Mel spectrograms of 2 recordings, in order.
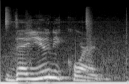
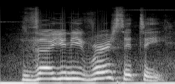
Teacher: It begins with a vowel u but the sound is the consonant y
